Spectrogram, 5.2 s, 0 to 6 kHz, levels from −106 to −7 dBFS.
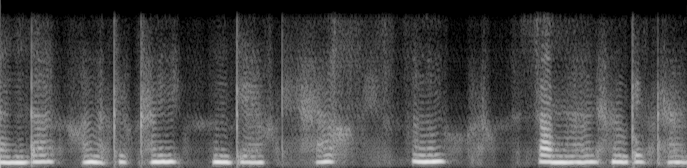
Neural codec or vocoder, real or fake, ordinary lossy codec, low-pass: codec, 16 kHz, 0.5 kbps, FreqCodec, smaller model; fake; none; 5.4 kHz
